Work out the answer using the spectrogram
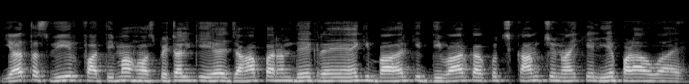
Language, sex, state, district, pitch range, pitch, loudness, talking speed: Hindi, male, Uttar Pradesh, Lucknow, 165-180 Hz, 170 Hz, -15 LUFS, 215 wpm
